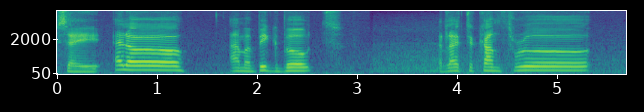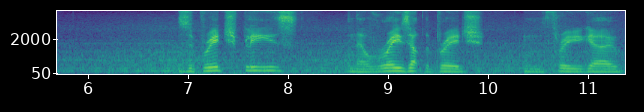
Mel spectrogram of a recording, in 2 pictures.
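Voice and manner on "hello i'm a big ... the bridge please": put-on slow, Welsh-sounding accent. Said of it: "in that Welsh accent".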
